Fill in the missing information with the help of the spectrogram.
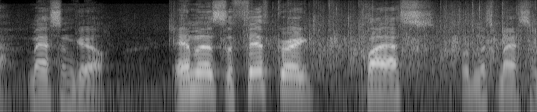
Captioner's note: audience applauding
